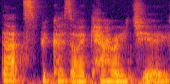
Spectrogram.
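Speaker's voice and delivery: softly repeating God's reassurance to the viewer; soft tender echo. Acted. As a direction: let the words settle gently, like a comfort.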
